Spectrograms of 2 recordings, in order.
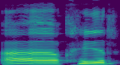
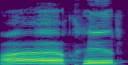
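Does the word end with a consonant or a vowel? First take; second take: consonant; consonant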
